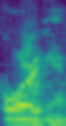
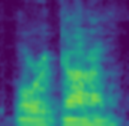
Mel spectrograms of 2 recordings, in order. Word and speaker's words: Oregon: Eastern accent I know it's pronounced Oregon not Oregon I that by someone who's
